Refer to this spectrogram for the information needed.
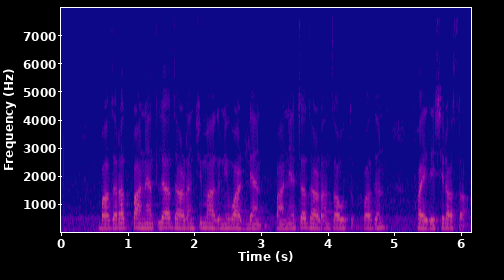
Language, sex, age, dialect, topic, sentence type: Marathi, male, 18-24, Southern Konkan, agriculture, statement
